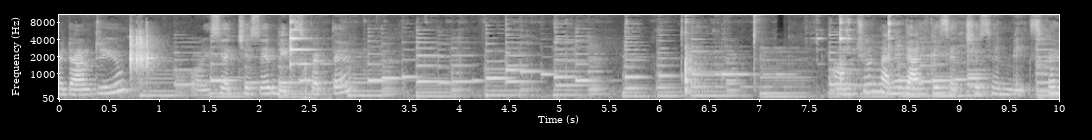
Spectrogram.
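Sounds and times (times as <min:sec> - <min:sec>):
keyboard music with held notes: 0:01.0 - 0:10.0
spoon clinking against glass bowl: 0:02.2 - 0:02.7, 0:07.4 - 0:08.7.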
